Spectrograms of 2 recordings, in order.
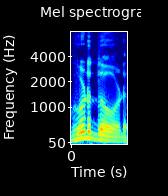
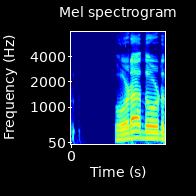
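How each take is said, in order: First: The first vowel is short, as one word. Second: The first vowel is long, as two words. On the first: The speaker calls it right. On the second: The speaker calls it wrong.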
